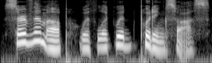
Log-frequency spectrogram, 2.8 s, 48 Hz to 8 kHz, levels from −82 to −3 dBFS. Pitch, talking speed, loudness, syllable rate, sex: 185 Hz, 150 wpm, -18 LUFS, 4.1 syllables/s, female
